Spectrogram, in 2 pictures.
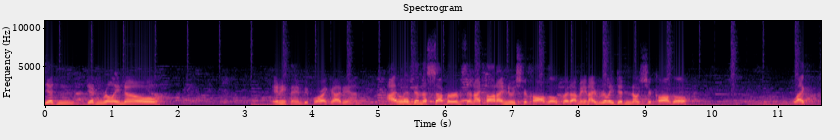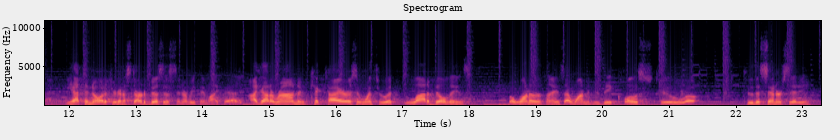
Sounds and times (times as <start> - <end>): Speech: 0.0 - 2.7, 3.3 - 9.8, 11.2 - 18.0, 18.6 - 21.5, 22.2 - 23.2
Music: 0.0 - 23.2.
